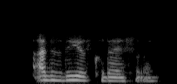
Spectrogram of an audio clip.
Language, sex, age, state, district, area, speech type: Kashmiri, female, 30-45, Jammu and Kashmir, Ganderbal, rural, conversation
